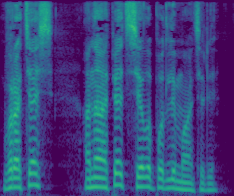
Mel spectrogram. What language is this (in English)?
Russian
